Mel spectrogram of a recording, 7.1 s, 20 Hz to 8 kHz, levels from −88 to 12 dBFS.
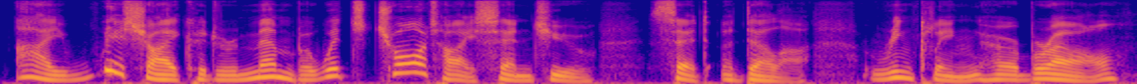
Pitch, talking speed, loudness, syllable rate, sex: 145 Hz, 125 wpm, -16 LUFS, 3.3 syllables/s, male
